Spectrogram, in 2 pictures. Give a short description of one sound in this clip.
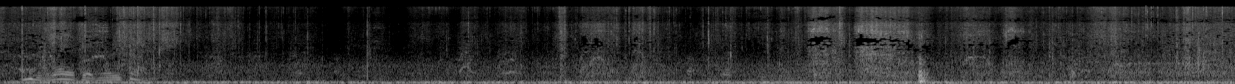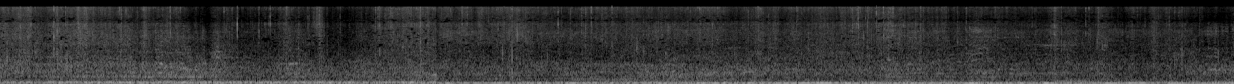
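A small electric motor whirs as a toy truck crawls over rough ground.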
